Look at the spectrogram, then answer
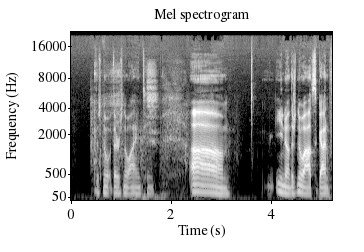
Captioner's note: chuckles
